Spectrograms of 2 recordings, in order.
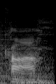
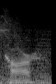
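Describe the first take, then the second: First: The final r sound is dropped. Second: The final r sound is clearly pronounced. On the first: This is how people in Boston say it. The speaker calls it wrong. "we're not Boston. We will not say car" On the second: This is how people here say it. The speaker calls it right. "we say car"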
